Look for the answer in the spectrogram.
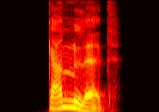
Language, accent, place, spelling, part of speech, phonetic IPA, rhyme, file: German, Germany, Berlin, gammlet, verb, [ˈɡamlət], -amlət, De-gammlet.ogg
- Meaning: second-person plural subjunctive I of gammeln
